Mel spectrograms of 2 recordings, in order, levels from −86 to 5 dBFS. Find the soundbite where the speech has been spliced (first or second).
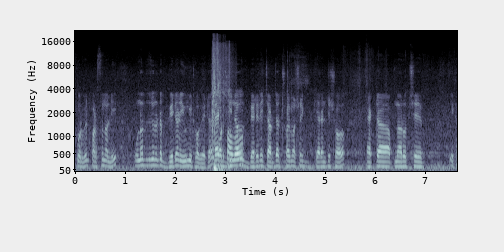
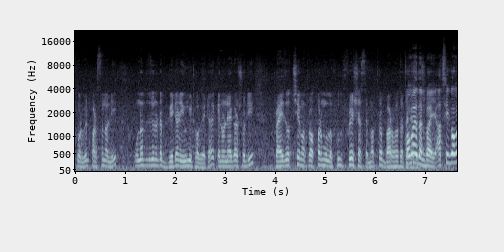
first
